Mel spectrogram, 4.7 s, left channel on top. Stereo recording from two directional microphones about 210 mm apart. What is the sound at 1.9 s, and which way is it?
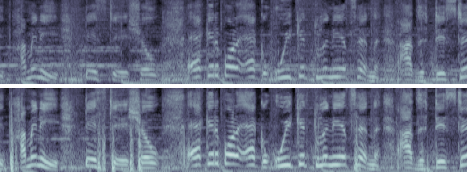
Speech, 25° right (ahead or behind).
